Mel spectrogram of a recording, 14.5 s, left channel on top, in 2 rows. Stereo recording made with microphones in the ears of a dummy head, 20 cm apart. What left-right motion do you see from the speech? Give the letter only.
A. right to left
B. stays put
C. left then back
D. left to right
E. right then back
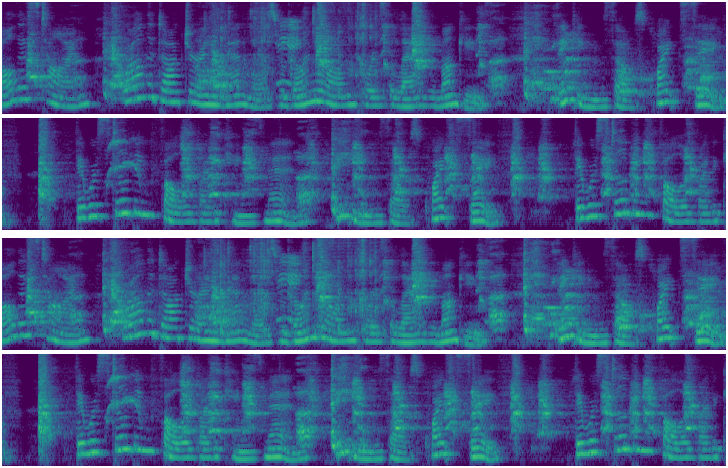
E.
